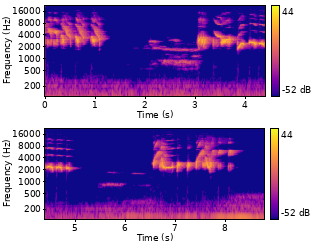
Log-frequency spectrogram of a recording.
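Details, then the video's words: Song of an orange-headed thrush, used to get a caged bird singing: bursts of buzzy high notes separated by pauses, including a fluttering whistled trill, with constant low background hum. "PANCINGAN ANIS MERAH biar bunyi NYAUT JADI GACOR NGEPLONG ampuh buat terapi macet bunyi"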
